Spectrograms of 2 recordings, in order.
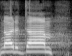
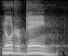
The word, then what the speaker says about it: Notre Dame: Rudy longed to play for the Fighting Irish, the college football team of Notre Dame, or as the Americans say, Notre Dame.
